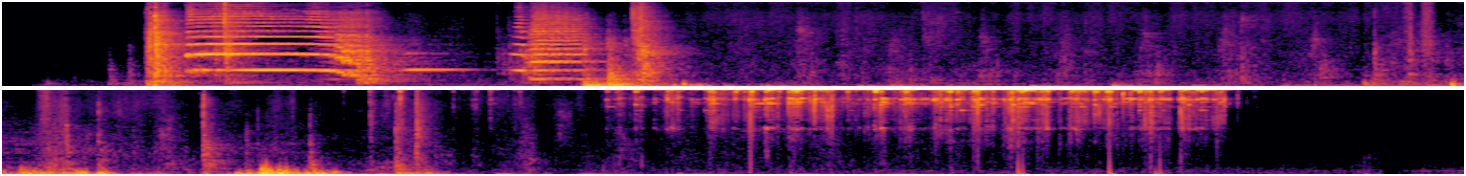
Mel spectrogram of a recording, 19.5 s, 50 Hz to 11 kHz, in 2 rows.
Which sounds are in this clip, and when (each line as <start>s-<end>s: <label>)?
0.8s-4.8s: door
5.0s-9.0s: footsteps
12.6s-13.1s: keys
13.8s-18.0s: keys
